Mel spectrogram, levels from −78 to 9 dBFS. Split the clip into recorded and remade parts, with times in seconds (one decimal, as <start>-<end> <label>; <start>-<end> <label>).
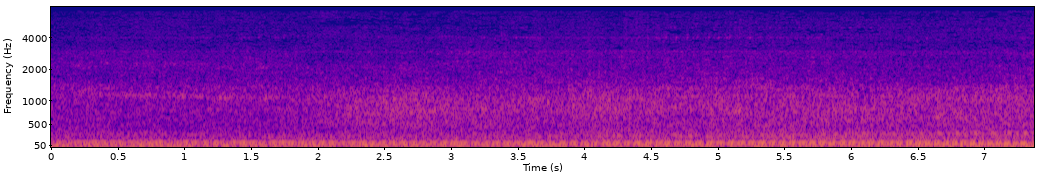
0.0-1.0 remade; 1.0-3.6 recorded; 3.6-4.6 remade; 4.6-7.4 recorded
